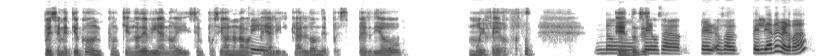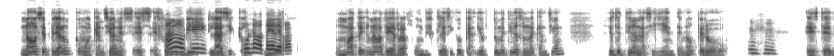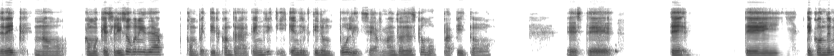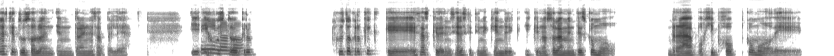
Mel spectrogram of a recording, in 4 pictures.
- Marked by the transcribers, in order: "lírica" said as "lirical"; chuckle; in English: "beef"; in English: "beef"; tapping; in English: "beef"; chuckle; other background noise
- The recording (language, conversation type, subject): Spanish, podcast, ¿Qué artista recomendarías a cualquiera sin dudar?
